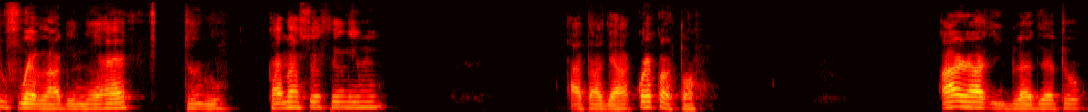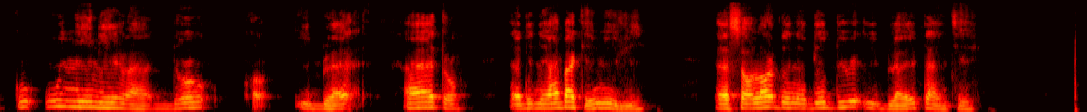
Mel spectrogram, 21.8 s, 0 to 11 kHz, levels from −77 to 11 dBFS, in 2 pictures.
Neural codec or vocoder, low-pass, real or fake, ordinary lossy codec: codec, 24 kHz, 3 kbps, HILCodec; 9.9 kHz; fake; Opus, 64 kbps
